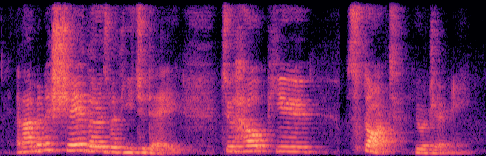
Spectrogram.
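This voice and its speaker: Ordinary pitch variation at a fairly slow pace, with audible room echo. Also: woman, high pitch for a woman. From South Africa. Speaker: online English teacher. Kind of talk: tutorial vlog.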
